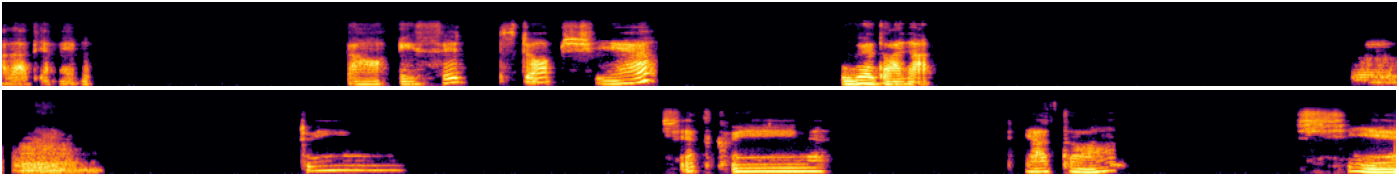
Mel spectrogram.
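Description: A middle-aged woman speaks slowly and clearly over an online call, in short phrases with pauses.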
